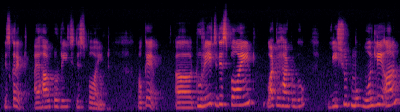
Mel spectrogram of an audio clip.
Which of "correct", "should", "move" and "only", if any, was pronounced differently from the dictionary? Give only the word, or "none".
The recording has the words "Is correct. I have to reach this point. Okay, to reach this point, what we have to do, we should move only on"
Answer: none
